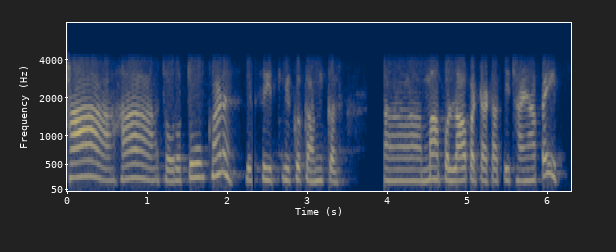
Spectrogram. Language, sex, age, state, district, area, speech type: Sindhi, female, 45-60, Maharashtra, Thane, urban, conversation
